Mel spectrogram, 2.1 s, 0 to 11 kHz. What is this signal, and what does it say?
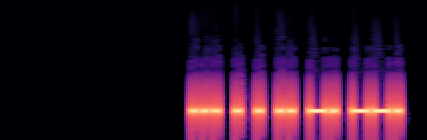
Morse code, heard as a keyed tone, about 44 wpm, 700 Hz. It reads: SEEING
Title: ING Suffix - Top 100 Words with Base Words 45wpm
